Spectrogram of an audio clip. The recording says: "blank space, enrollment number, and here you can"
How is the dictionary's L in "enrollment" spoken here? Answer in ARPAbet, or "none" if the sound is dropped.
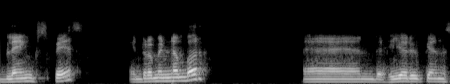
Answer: none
